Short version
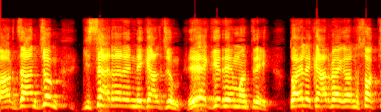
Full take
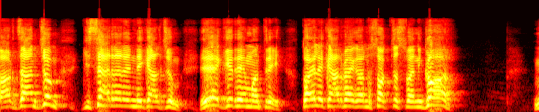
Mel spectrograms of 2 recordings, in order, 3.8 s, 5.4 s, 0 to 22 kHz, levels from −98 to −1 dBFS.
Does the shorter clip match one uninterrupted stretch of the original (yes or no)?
no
